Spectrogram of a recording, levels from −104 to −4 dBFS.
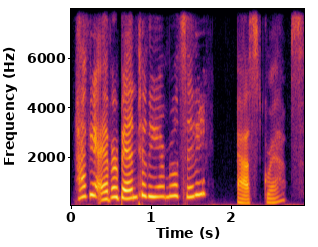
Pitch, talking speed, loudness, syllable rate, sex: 345 Hz, 205 wpm, -16 LUFS, 8.1 syllables/s, female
